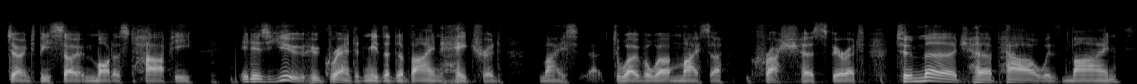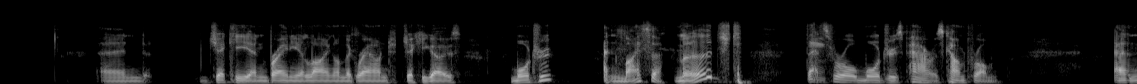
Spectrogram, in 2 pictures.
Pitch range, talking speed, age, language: 85-115 Hz, 130 wpm, 50-69, English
